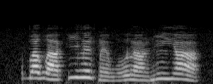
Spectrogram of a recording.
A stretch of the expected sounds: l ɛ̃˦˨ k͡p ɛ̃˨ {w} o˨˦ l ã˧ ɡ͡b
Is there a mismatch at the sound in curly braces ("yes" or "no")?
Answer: no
